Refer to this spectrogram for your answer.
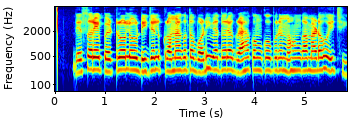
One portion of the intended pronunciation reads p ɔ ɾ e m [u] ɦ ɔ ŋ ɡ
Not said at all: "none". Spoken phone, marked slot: ɔ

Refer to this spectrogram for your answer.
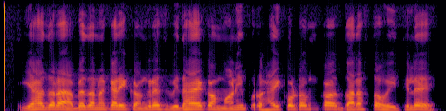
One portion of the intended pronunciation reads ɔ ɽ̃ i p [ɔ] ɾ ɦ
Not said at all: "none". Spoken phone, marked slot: u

